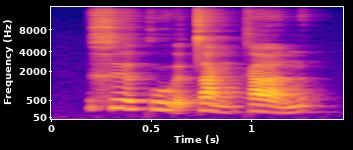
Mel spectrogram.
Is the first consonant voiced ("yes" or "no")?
no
